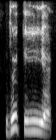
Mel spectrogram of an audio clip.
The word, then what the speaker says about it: द्वितीय: क्या होता है द्वितीय द्वितीय एक शब्द होता है इसके आगे का तृतीय तृतीय ऐसे बोलेंगे तो हमें इसका उच्चारण सही पता होना चाहिए द्वितीय अब अगला शब्द देखिए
